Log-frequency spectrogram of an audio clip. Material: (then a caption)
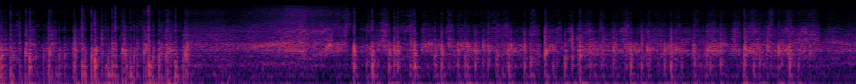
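Cardboard. A long, printed cardboard shoe-insole box, closed and holding insoles, lies on a wooden table and is tapped and scratched with long nails and fingertips. Quick, dry, papery taps mix with scratchy rubbing, and a steadier scraping stretch runs near the middle of the clip. The sound is mostly midrange and has very little ring.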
